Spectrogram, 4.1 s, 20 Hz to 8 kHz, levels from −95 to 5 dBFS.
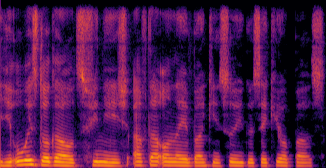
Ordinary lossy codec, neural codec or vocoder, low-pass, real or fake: none; none; none; real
